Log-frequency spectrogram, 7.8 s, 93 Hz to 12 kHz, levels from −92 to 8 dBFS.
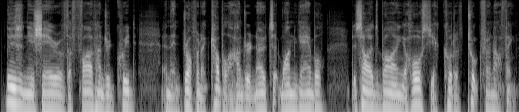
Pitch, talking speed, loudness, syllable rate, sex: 100 Hz, 225 wpm, -19 LUFS, 6.2 syllables/s, male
